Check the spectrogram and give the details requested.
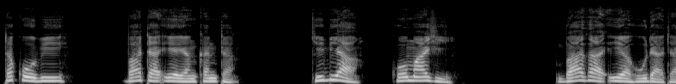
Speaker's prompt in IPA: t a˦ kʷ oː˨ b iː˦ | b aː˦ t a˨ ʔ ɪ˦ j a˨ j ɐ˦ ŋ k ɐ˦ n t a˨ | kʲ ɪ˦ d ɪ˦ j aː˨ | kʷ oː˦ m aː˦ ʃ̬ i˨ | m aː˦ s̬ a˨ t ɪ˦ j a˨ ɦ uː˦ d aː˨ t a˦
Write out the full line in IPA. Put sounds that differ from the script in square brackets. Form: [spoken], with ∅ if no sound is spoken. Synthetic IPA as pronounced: t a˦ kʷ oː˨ b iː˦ | b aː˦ t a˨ ʔ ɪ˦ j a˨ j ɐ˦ ŋ k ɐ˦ n t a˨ | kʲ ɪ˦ [b] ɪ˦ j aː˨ | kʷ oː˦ m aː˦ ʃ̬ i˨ | [b] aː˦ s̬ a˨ [ʔ] ɪ˦ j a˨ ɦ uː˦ d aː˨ t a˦

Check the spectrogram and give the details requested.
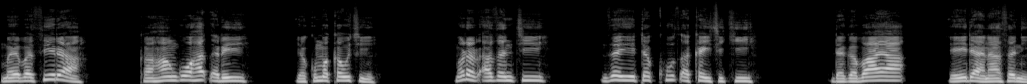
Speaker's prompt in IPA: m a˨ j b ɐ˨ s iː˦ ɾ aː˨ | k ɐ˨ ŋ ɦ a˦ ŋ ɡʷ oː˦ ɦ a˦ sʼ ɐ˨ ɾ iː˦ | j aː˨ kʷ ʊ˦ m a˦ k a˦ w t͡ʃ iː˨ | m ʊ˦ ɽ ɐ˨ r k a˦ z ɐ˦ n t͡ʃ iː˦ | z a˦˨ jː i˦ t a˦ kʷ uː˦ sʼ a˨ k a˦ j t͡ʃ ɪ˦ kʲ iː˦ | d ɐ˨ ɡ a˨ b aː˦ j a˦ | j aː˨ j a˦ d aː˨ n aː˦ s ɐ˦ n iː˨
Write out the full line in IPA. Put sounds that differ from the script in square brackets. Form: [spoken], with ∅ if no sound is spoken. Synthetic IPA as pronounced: m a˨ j b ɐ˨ s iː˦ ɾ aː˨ | k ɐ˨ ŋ ɦ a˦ ŋ ɡʷ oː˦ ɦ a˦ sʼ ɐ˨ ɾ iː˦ | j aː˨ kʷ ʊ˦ m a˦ k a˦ w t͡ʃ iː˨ | m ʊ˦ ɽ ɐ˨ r [ʔ] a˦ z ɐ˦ n t͡ʃ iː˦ | z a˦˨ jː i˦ t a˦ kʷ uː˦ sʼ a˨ k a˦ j t͡ʃ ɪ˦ kʲ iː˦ | d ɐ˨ ɡ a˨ b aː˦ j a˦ | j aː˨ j [i˦] d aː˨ n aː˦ s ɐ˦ n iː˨

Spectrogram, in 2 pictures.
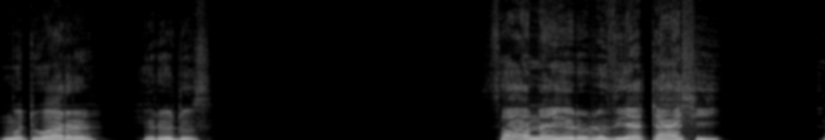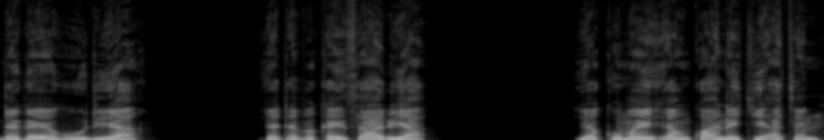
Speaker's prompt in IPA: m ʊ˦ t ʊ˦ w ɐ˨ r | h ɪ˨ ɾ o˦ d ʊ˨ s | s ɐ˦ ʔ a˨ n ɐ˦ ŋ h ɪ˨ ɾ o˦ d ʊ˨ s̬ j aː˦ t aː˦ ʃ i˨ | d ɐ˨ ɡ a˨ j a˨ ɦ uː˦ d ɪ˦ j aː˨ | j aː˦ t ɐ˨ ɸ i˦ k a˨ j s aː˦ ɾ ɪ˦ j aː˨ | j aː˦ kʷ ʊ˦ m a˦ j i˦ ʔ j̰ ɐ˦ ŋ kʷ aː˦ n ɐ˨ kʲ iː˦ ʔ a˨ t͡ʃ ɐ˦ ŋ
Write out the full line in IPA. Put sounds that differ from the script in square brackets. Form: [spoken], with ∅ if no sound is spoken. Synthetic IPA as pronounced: m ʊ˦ t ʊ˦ w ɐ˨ r | h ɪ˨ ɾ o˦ d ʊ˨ s | s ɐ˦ ʔ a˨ [nː] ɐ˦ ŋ h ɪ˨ ɾ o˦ d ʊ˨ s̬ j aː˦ t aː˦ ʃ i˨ | d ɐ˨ ɡ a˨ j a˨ ɦ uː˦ d ɪ˦ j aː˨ | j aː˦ t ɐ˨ ɸ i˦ k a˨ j s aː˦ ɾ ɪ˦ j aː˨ | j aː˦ kʷ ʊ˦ m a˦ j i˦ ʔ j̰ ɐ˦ ŋ kʷ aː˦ n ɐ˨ kʲ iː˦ ʔ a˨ t͡ʃ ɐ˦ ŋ

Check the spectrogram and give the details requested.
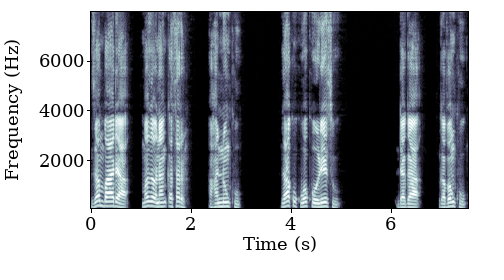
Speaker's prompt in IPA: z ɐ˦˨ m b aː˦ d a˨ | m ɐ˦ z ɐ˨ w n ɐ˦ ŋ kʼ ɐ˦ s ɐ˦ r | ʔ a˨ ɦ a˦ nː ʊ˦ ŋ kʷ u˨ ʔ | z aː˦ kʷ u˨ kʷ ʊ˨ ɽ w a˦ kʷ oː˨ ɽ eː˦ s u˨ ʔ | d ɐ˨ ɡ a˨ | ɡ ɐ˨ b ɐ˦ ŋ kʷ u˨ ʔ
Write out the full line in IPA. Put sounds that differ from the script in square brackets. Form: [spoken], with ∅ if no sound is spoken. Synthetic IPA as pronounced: z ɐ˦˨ m b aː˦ d a˨ | m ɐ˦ z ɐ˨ w n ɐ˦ ŋ kʼ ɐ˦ s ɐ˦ r | ʔ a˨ ɦ a˦ nː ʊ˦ ŋ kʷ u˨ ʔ | z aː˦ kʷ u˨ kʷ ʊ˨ [∅] w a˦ kʷ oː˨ ɽ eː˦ s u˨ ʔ | d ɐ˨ ɡ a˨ | ɡ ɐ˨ b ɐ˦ ŋ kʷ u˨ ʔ

